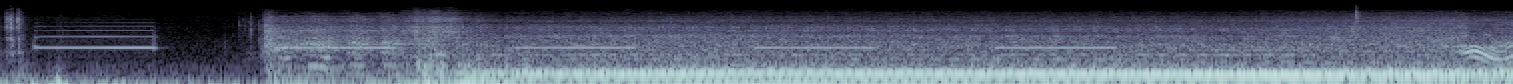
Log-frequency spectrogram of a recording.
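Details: Jeep XJ that would not idle, after fitting a throttle body with good sensors and reconnecting the battery; a short chime, then it cranks, fires at once and settles into a smooth steady idle that holds on its own: normal idle.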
